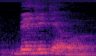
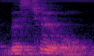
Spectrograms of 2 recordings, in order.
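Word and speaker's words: vegetable: এ ভি এল ই আমরা এটাকে উচ্চারণ করে থাকি ভেজিটেবল কি উচ্চারণ করি ভেজিটেবল কিন্তু এর উচ্চারণ হবে ভেস্টেবল কি হবে বেস্টেবল আবার খেয়াল করি কি হবে বেস্টেবল তার মানে এর উচ্চারণ ভেজিটেবল না এর উচ্চারণ বেস্টেবল এর উচ্চারণ কি বেস্টেবল ওকে পরবর্তী যে শব্দ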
